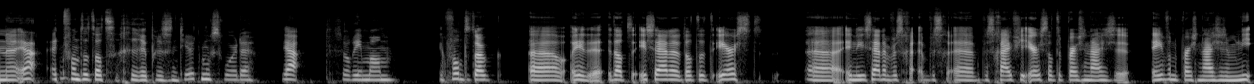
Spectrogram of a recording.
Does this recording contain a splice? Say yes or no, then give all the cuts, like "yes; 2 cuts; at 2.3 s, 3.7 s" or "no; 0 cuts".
yes; 1 cut; at 6.5 s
